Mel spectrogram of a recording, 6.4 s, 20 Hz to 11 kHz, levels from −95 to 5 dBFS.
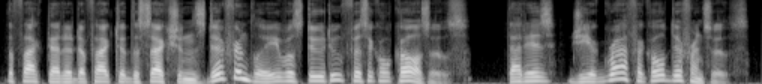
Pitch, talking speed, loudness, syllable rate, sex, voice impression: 150 Hz, 150 wpm, -17 LUFS, 5.6 syllables/s, male, masculine, middle-aged, tensed, powerful, clear, fluent, cool, calm, friendly, wild, lively, strict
